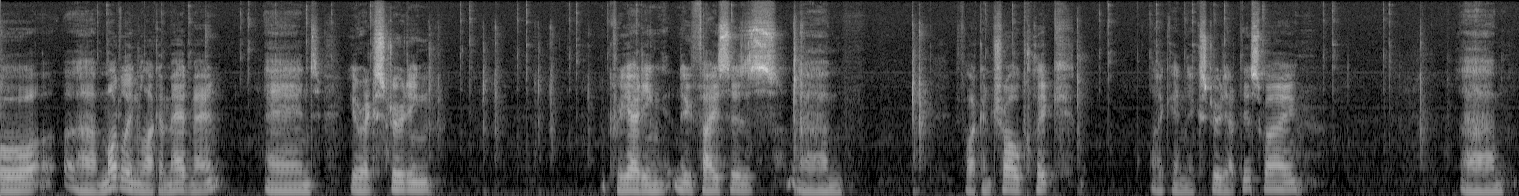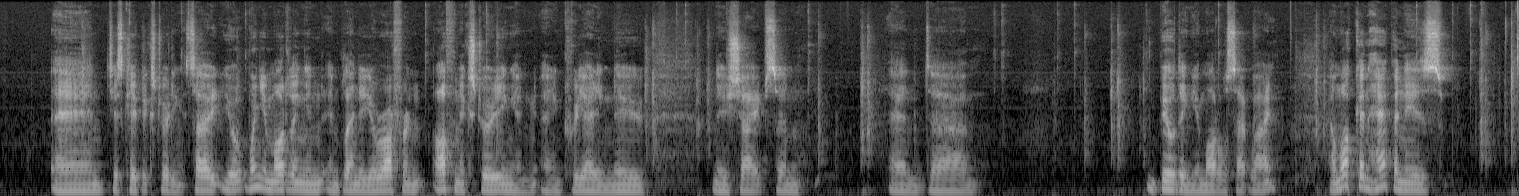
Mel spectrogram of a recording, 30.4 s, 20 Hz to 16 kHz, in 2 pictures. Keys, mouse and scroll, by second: 0.9-3.3 drag, 1.6-3.5 middle drag, 2.4 right click, 3.5 click, 3.7-4.8 middle drag, 4.3 e, 4.8 click, 4.8 e, 5.4 e, 6.1-8.7 middle drag, 7.9 KP_3, 9.1 KP_1, 9.9-12.2 middle drag, 11.0-16.0 drag, 14.7-17.4 middle drag, 16.0 e, 16.6 e, 17.6-22.2 middle drag, 20.8 click, 21.6 e, 22.2 click, 22.2 e, 22.8-24.6 middle drag, 23.8 Tab, 25.2-27.1 drag, 25.7-28.4 middle drag, 26.3 z, 28.4 Tab, 28.9 middle click.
